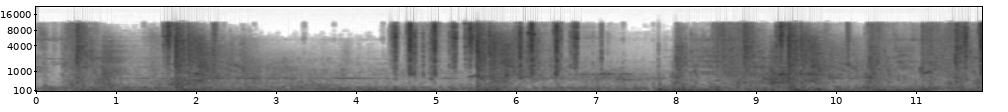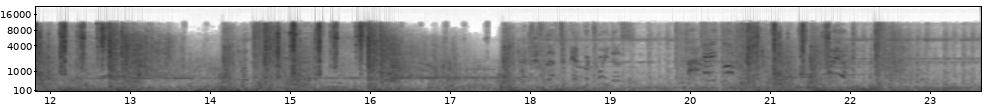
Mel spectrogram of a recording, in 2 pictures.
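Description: Heavy shootout gunfire against O'Driscoll gang members in Red Dead Redemption 2: dense, loud volleys of rifle and pistol shots crackle almost without pause, with booming impacts and a few shouted voices mixed in.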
